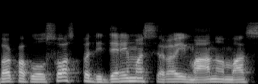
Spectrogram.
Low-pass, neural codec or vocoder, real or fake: 7.2 kHz; codec, 16 kHz, 0.8 kbps, ZipCodec; fake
